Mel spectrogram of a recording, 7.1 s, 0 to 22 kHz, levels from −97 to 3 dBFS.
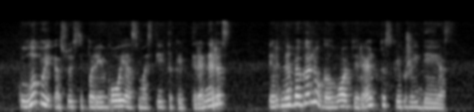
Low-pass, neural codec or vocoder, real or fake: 9.9 kHz; codec, 44.1 kHz, 7.8 kbps, DAC; fake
